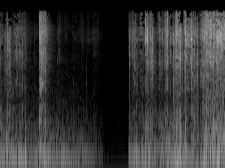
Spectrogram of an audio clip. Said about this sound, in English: Well, that package sounds like a piece of paper, but inside of here was a... it looks like a portal gun.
